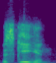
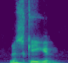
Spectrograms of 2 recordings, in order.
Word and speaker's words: Muskegon: So this is in Muskegon, is that how it's pronounced? Muskegon. Muskegon.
